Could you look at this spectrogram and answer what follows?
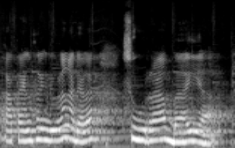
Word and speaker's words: Surabaya: Iya, ternyata kata yang sering diulang adalah Surabaya. Tapi karena Surabaya diucapkan oleh native speaker, orang Inggris, orang penutur bahasa Inggris ya, dia bilangnya tidak Surabaya tapi Surabaya.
